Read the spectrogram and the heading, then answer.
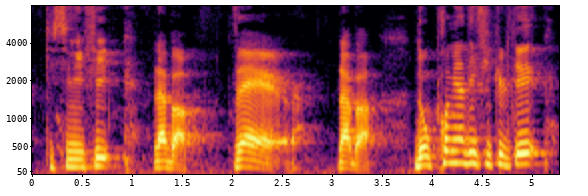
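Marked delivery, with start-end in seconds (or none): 2.0-2.6 THERE with a voiced TH, tongue between the teeth; th anglais correct. Shown as a demonstration. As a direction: say THERE with a buzzing English TH. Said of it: "un son vraiment puissant". (« there » avec le th anglais, langue entre les dents)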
